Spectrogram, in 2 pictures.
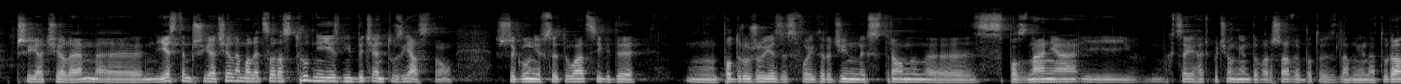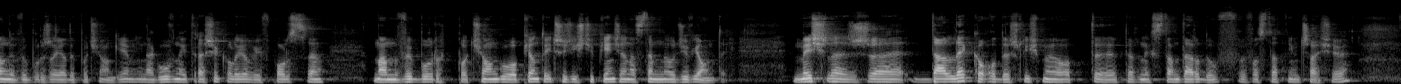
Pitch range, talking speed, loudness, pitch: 115-130 Hz, 135 wpm, -25 LUFS, 120 Hz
